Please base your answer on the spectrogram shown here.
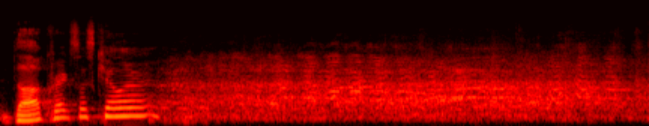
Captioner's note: audience laughing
